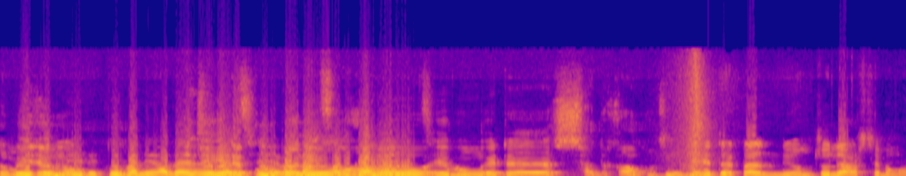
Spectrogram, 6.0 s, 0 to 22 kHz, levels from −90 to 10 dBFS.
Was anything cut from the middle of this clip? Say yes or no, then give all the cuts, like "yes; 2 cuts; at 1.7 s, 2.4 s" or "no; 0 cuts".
yes; 1 cut; at 4.6 s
